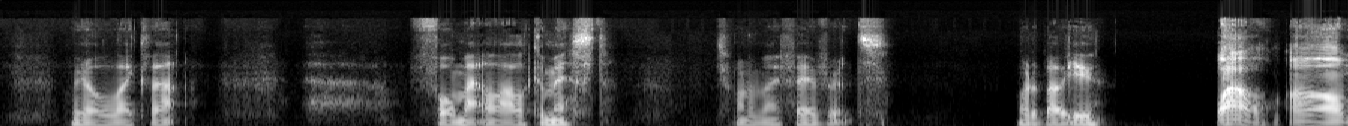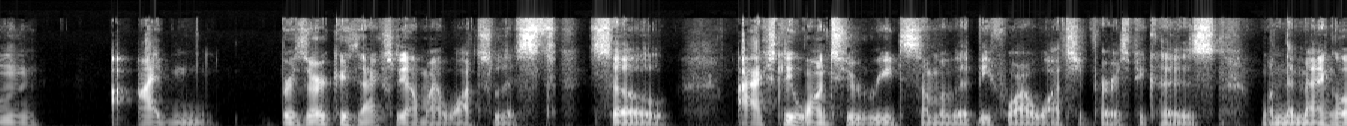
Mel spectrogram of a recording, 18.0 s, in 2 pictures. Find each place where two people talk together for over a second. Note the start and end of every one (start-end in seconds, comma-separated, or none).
none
